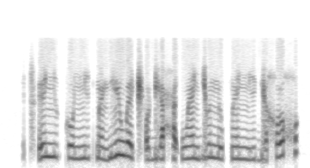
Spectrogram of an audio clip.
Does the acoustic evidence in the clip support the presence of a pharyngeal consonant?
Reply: yes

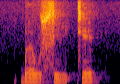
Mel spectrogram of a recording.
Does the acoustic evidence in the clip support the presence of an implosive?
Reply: yes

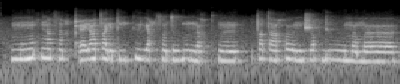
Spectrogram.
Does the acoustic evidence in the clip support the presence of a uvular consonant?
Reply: yes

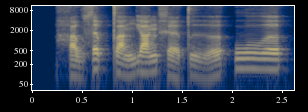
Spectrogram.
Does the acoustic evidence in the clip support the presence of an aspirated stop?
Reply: no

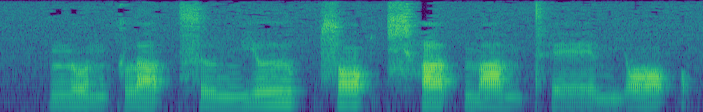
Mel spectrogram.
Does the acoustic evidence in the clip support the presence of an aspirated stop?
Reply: yes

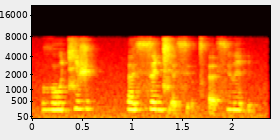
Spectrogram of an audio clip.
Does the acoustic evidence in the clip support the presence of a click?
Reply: no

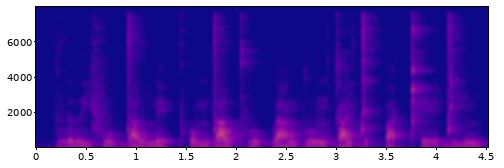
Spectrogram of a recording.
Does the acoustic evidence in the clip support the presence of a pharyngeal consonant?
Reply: no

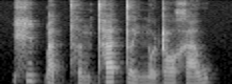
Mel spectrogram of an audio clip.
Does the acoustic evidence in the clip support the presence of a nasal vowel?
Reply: no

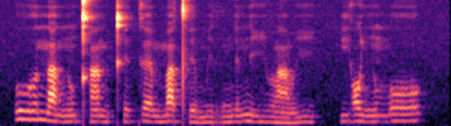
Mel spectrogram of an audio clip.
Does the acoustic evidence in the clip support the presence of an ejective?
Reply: no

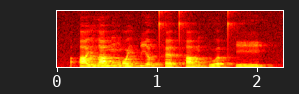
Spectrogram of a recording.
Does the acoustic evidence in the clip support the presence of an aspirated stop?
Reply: yes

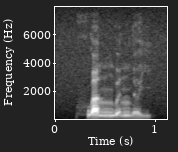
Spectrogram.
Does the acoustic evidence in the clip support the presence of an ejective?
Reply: no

